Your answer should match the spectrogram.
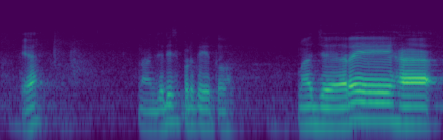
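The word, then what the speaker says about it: مجريها: Majreha, reha, reha. Jadi jangan membacanya dengan tafkhim. Reha. Salah.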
